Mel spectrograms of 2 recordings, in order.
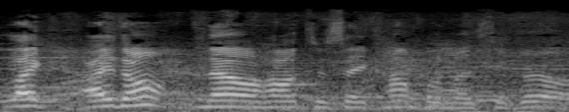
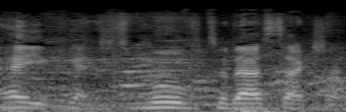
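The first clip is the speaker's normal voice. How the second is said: ordinary delivery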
